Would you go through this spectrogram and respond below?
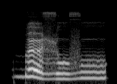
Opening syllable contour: falling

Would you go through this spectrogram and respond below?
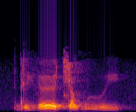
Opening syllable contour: low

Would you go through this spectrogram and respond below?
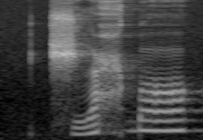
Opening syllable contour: rising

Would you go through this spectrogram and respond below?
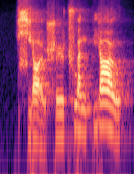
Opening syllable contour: low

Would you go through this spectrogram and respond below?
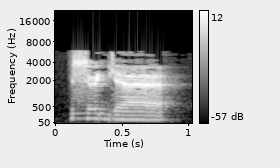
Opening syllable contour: high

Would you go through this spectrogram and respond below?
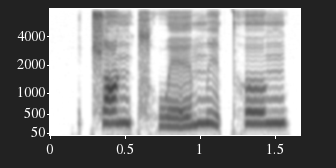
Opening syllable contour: high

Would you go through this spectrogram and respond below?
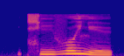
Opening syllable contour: low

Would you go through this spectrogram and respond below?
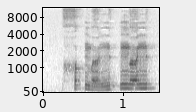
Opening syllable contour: high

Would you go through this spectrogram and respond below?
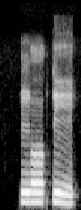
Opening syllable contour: low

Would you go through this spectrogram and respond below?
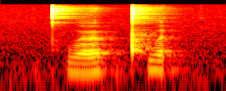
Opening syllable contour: rising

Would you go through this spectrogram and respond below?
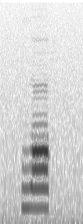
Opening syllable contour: high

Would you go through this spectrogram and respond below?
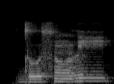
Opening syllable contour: low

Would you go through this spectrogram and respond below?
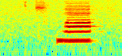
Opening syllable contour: high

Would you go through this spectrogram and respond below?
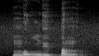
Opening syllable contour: low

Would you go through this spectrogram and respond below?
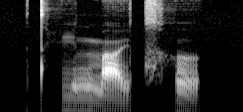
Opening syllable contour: high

